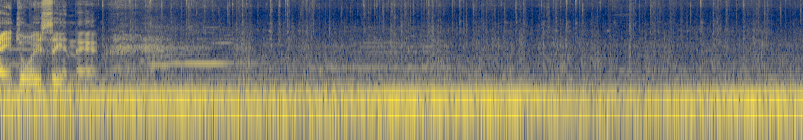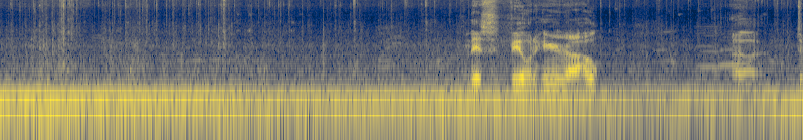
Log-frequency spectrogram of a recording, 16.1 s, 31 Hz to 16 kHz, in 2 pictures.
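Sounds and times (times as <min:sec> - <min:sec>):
vehicle engine humming: 0:00.0 - 0:16.0.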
